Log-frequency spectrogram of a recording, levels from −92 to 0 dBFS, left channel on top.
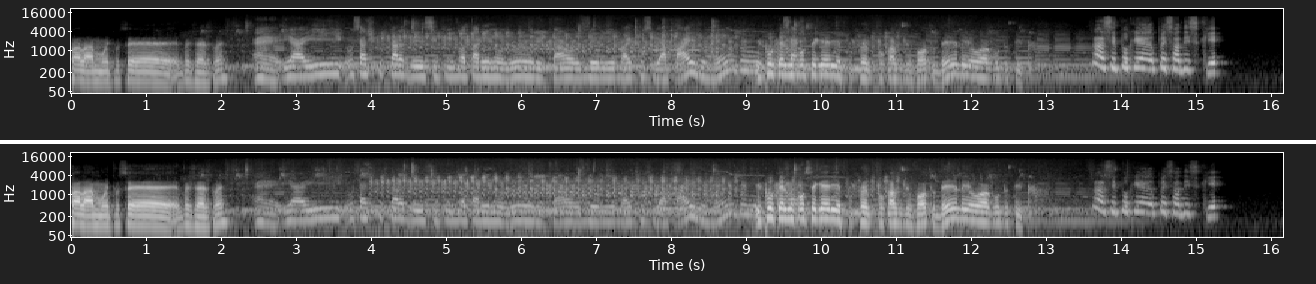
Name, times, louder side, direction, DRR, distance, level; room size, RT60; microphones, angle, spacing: voice 1, 0.0-2.1 9.1-12.9, right 5 dB, 65° right, 0.4 m, -26 dB
sound 1, 0.9-14.3, right 3 dB, 30° right, 0.8 m, -41 dB
Wind instrument woodwind instrument, 2.4-14.1, left 2 dB, 60° left, 1.0 m, -47 dB
voice 2, 2.4-9.7 13.6-15.3, left 5 dB, 35° left, 0.4 m, -33 dB
sound 2, 4.0-12.4, left 3 dB, 80° left, 1.8 m, -55 dB
9.2 x 4.3 x 3.6 m
head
